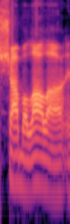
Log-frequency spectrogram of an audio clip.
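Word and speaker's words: Tshabalala: Flute screamer from outside the box from a player whose name's pronounced Shabalala, and it was went down in history just because of the commentator.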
